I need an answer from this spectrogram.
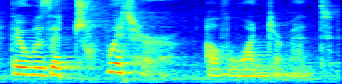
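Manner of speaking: usual speaking voice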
